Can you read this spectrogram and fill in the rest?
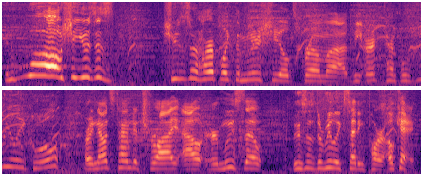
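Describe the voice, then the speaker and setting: A man who is sick, with a slightly hoarse voice, giving excitable, rambling gameplay commentary full of fillers as a let's play host. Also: high-pitched, normal speed, soft background music.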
